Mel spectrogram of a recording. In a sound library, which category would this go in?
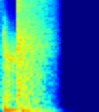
Sound effects > Electronic / Design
